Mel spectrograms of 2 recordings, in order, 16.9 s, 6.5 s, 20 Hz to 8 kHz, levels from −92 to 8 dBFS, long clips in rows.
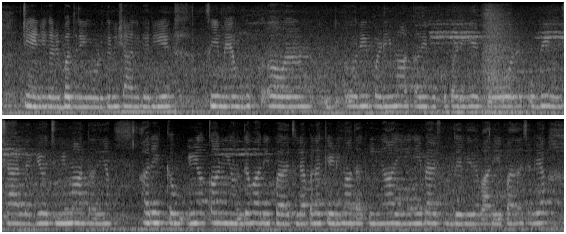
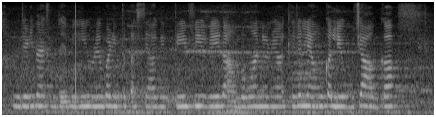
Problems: constant background noise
